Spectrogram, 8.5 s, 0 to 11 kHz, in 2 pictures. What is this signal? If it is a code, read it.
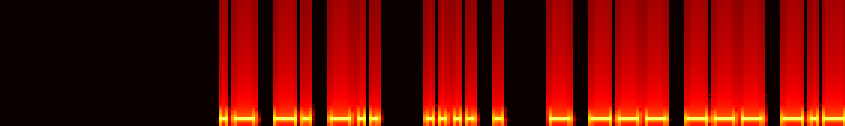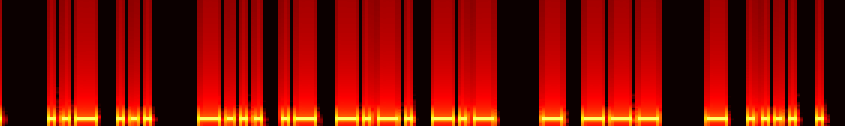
Morse code, heard as a keyed tone, about 34 wpm, 700 Hz. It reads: AND HE TOOK US BACK TO THE
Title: Sentences from Top 1500 Words 35wpm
